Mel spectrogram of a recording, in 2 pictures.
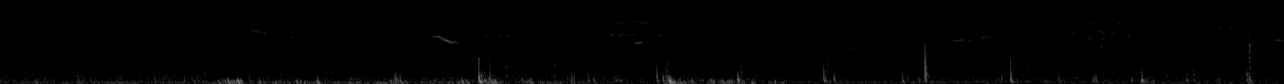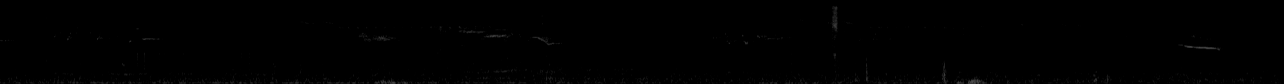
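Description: Faint outdoor birdsong: small birds giving quick trills and chirps. A few soft low thumps come in the first seven seconds.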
